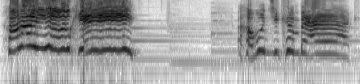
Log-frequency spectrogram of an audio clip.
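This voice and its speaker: Woman acting a bright, lively teasing girl classmate. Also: fairly high pitch, normal speed, faint music behind. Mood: cheery. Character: upbeat, teasing young female classmate. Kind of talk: visual novel character dialogue.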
